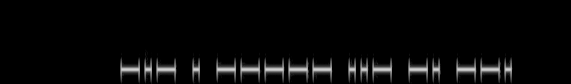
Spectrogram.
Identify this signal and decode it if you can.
Morse code, heard as a keyed tone, about 20 wpm, 700 Hz. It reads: KE0UNG
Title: USA Call Signs - 6 Characters - 2x Character Spacing - 20wpm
